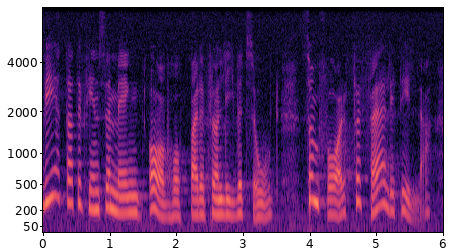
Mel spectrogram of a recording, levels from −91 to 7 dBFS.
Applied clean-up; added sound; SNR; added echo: none; none; none; none.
